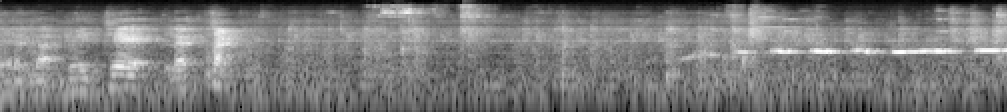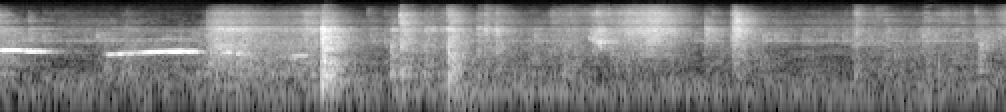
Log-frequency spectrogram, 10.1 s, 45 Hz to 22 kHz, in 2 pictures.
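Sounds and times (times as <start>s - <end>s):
person whistling: 3.5s - 6.7s.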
